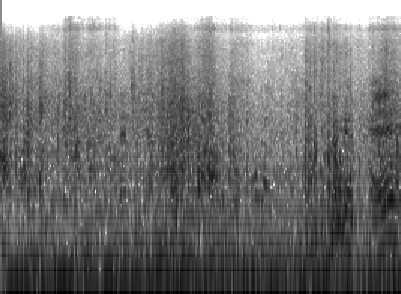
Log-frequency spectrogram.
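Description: Ice crunches underfoot.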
